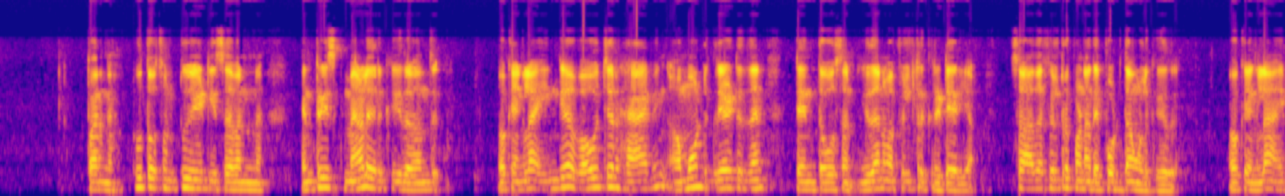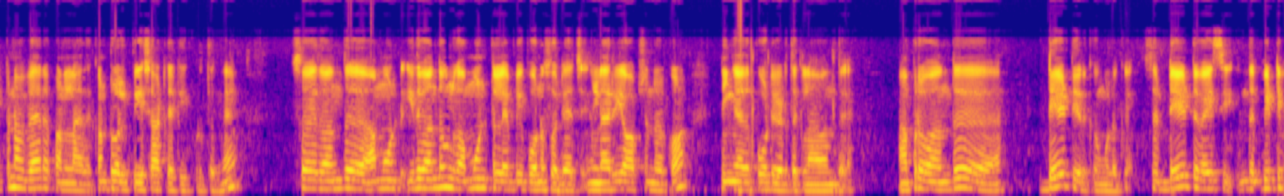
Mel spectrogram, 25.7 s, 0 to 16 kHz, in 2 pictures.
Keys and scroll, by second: 13.9 ctrl+p.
